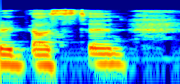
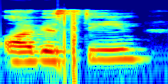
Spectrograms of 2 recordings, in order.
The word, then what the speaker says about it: Augustine: Agustin if you call them Augustine that's totally cool by the way if you go on YouTube and you look up a video called st. Augustine or San Agustin spelled the same way it's just a matter of how you pronounce it I've always said it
